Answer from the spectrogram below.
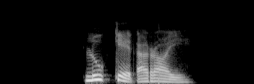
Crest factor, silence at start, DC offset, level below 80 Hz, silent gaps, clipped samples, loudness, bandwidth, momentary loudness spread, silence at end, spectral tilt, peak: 16 dB; 0.85 s; under 0.1%; -48 dBFS; none; under 0.1%; -15 LUFS; 5.2 kHz; 10 LU; 0.65 s; -9.5 dB/octave; 0 dBFS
